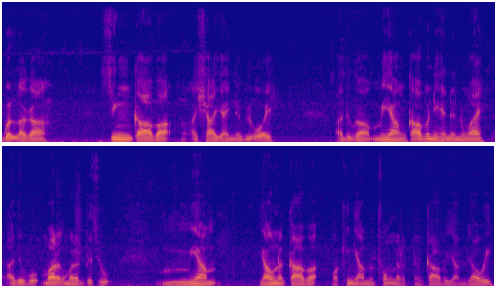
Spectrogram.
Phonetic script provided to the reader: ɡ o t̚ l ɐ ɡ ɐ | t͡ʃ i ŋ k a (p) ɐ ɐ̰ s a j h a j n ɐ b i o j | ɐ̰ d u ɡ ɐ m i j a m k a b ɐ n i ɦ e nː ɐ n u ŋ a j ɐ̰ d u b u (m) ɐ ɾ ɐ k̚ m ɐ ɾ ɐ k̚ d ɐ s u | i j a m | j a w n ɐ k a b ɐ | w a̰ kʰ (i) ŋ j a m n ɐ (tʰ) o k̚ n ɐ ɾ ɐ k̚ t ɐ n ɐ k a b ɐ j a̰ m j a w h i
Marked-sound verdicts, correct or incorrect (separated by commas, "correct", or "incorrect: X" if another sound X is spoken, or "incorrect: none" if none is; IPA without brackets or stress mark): incorrect: b, correct, correct, correct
